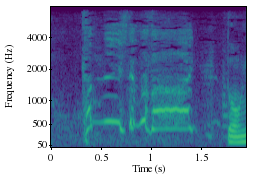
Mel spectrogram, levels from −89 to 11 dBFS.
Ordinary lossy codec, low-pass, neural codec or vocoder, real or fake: AAC, 48 kbps; 7.2 kHz; none; real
